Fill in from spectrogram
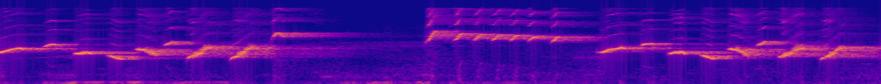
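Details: Magpie-robin singing in the morning to stir quiet birds into song: stepped, whistled phrases that rise and fall, then a high rapid chatter, then the stepped whistles return; a soft low hum runs underneath.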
